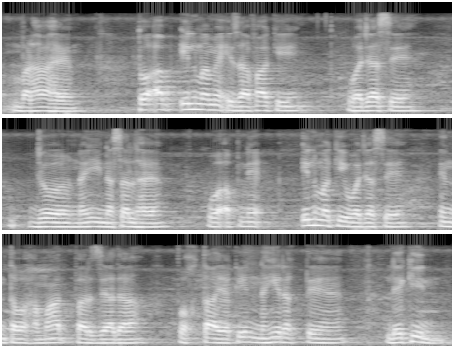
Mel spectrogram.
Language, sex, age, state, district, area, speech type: Urdu, male, 18-30, Bihar, Araria, rural, spontaneous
